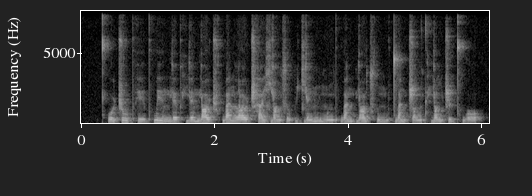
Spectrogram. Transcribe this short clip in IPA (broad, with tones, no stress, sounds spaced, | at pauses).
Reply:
kʰ o˨˩ ʊ̯ ʈ͡ʂ o˥˩ ʊ̯ pʰ e˧˥ ɪ̯ pʰ w e˥˩ ɪ̯ n̪ j ɛ˥ pʰ j ɛ˥˧ n̪ j ɑ˥˩ ʊ̯ ʈ͡ʂʰ w a˥ n l ɑ˥ ʊ̯ ʈ͡ʂʰ a˥ ɪ̯ ɕ j ɑ˥˩ ŋ s ɤ˨˩ p i˥˩ t͡ɕ j ɛ˧˥ n m i˥˩ m ɤ˧˥ ŋ pʰ w a˥ n p j ɑ˥ ʊ̯ t͡sʰ ɹ̩˨ m u˨˩ t̪ w a˥˩ n ʈ͡ʂ ɑ˧˥ ŋ t̪ʰ j ɑ˥˧ ŋ ʈ͡ʂ ɻ̩˥˩ kʰ w ɔ˨˩˦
